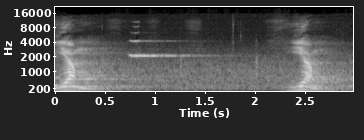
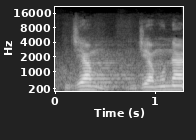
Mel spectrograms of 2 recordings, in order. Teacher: इसका प्रयोग है, जैसे आप हिंदी में लिखते हैं यम, यम, तो जो य शुरू में आता है, हिंदी में भी आप देखेंगे बहुत सारे हिंदी भाषी इसको यम न कह कर के जम बोलते हैं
